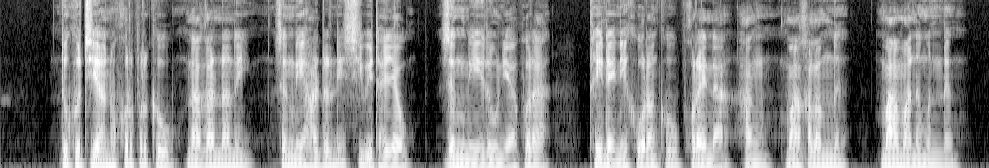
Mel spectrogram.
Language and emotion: Bodo, sad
